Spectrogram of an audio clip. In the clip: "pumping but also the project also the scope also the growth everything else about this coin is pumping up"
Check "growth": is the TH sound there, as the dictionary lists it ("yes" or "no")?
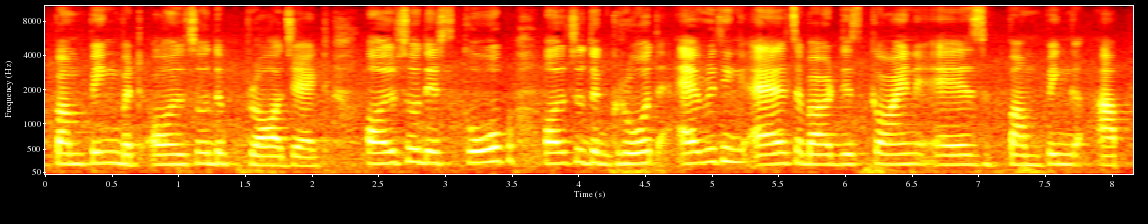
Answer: no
